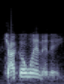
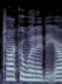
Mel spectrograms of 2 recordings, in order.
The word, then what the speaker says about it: Chocowinity: Calling us from Chocowinity, North Carolina. Am I saying that right? – Chocowinity. – Chocowinity.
